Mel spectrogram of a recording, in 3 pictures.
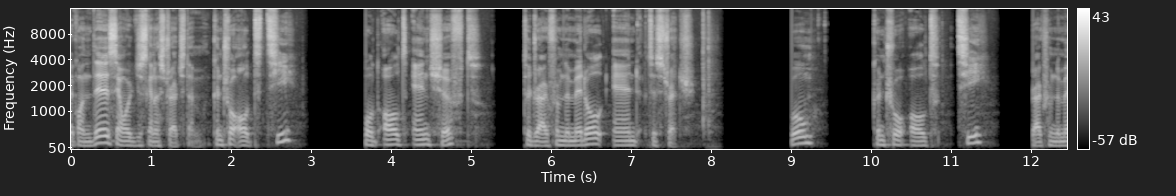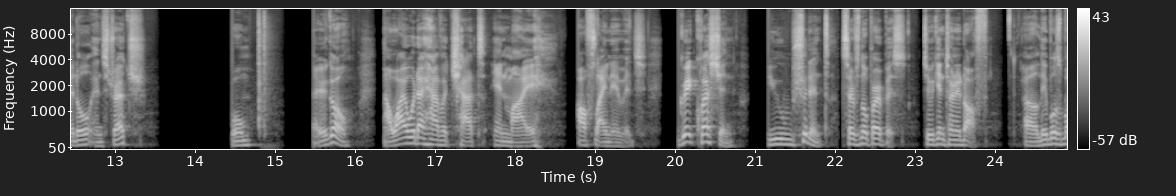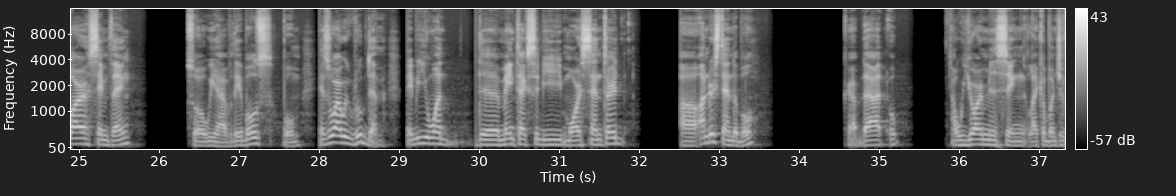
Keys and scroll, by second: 7.9 Return, 11.8 alt+t, 14.8 shift+Return.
